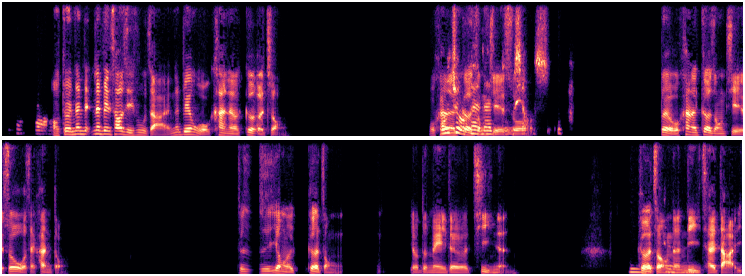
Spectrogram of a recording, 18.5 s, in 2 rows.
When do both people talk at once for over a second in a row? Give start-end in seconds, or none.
5.5-6.7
